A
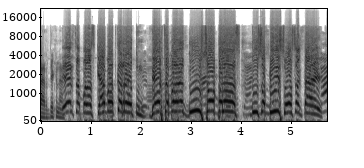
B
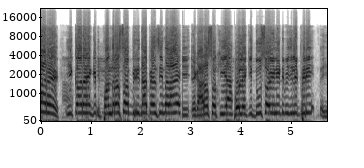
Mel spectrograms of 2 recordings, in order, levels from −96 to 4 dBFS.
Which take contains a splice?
B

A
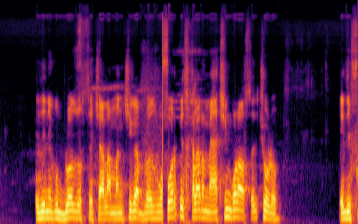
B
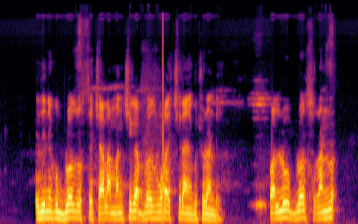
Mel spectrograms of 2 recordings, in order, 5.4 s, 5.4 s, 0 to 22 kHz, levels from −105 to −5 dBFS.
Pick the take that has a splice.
A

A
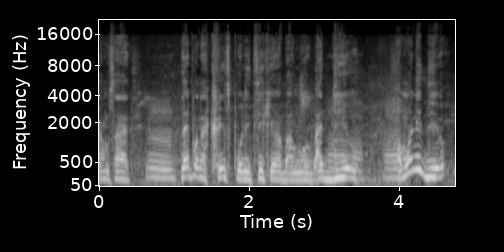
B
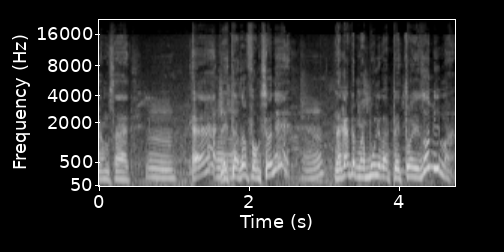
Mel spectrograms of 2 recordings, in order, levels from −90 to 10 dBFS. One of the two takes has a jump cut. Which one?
A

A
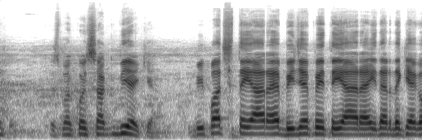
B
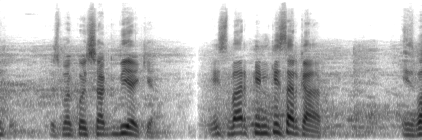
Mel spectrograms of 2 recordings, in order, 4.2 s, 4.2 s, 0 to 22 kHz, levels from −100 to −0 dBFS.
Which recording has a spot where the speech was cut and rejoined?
B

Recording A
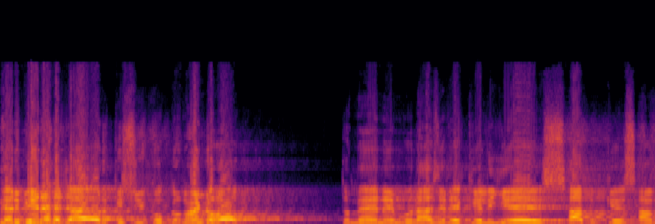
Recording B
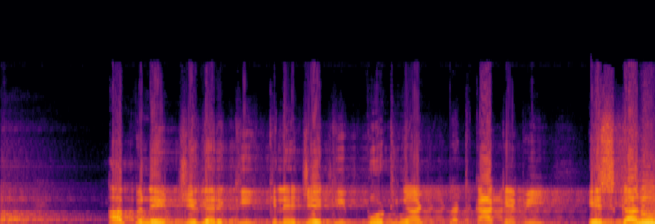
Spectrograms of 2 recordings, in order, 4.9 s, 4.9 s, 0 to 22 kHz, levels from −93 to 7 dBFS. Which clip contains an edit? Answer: B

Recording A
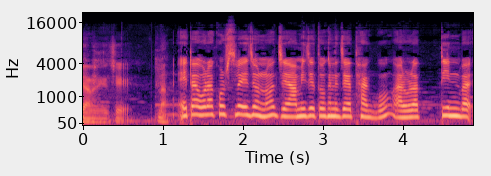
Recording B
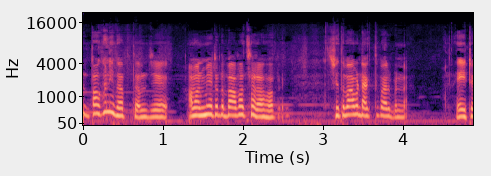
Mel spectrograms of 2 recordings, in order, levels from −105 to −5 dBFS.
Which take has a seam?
A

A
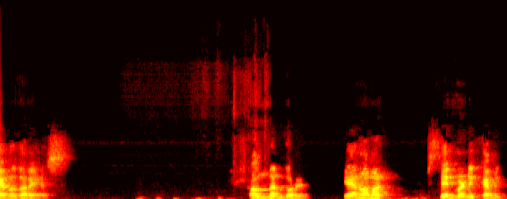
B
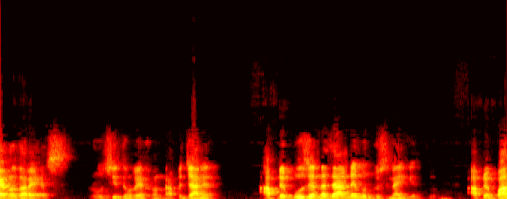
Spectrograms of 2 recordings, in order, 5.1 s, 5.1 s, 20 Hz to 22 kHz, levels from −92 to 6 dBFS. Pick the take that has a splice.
B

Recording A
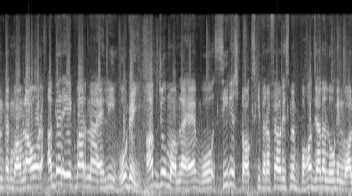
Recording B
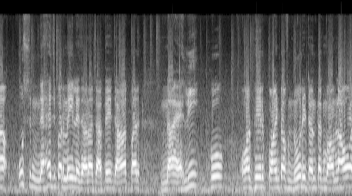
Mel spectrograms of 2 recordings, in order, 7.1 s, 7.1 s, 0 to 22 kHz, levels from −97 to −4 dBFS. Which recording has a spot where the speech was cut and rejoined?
A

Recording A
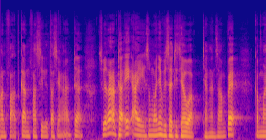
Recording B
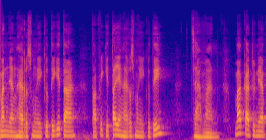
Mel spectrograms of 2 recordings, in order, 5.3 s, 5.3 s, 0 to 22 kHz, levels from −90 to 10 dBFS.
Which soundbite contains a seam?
A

